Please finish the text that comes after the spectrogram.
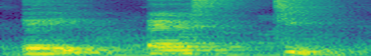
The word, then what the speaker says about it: breakfast: Consider this word BREAKFAST. Pronounce it.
